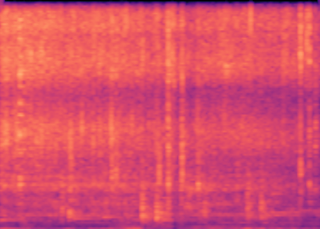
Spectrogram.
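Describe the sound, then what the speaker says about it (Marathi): Onion, tomato and ginger-garlic paste fry for street-style butter pav bhaji, a continuous close sizzle with soft scraping and stirring clicks from a spoon against the pan, no voice. "ह्याच्यामध्ये कांदा, टोमॅटो आणि अद्रक लसणाची पेस्ट सगळी आता फ्राय करून घेते"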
